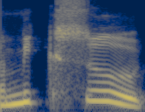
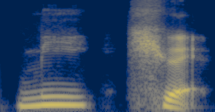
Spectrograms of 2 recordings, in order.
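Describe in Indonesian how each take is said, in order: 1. Nama ini memiliki bunyi k sebelum su. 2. Nama ini memiliki bunyi seperti sh, tanpa k. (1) "saya biasanya bacanya Miksu gitu" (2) "kalau nggak salah sih bilangnya Misyue"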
